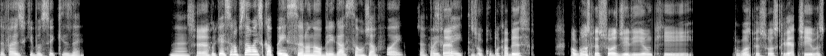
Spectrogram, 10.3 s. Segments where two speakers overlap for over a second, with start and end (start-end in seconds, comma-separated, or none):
none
